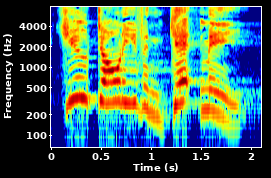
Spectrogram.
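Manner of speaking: put-on hurt child pouting at her dad; upset five-year-old. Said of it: "she just looks at me and she goes".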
